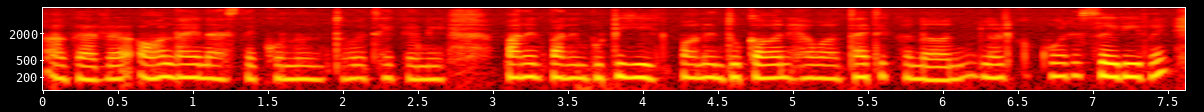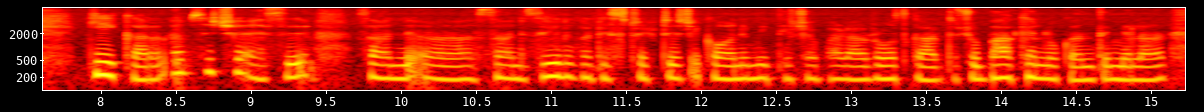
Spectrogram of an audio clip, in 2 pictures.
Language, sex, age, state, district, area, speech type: Kashmiri, female, 18-30, Jammu and Kashmir, Srinagar, urban, spontaneous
